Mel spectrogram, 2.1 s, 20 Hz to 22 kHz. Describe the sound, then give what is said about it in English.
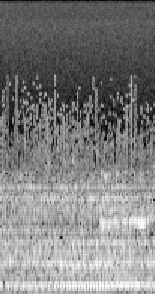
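A truck's heavy engine idles steadily after pulling up at a street corner, at night, in a deserted, pitch-black section of town by the river. Its low, even rumble drones without change for a couple of seconds, with no voices. “At 7:20 sharp, a truck pulled up at the corner.”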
